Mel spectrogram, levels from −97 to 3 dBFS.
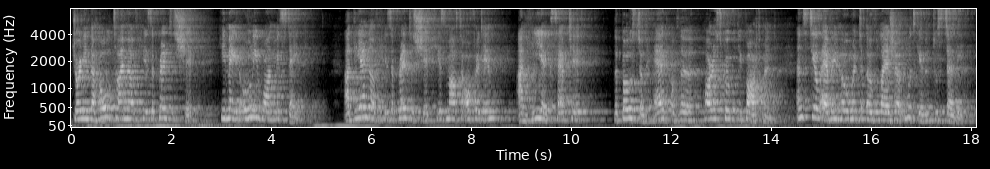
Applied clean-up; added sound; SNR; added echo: none; none; none; reverberation time 1.3 s.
